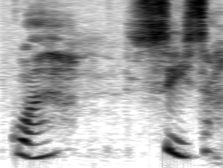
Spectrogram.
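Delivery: whispered name; whispered name, hushed. Acted. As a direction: breathe the name unvoiced.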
